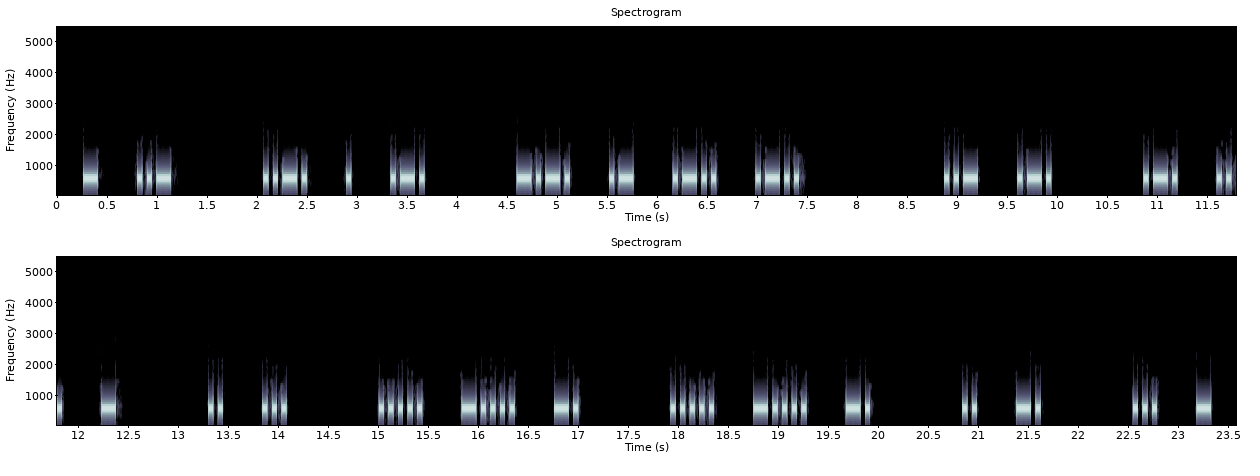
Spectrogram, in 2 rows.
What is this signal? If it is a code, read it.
Morse code, heard as a keyed tone, about 25 wpm, spaced as for 15 wpm, 590 Hz. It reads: TU FER CALL UR RST IS 56N 56N IN ST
